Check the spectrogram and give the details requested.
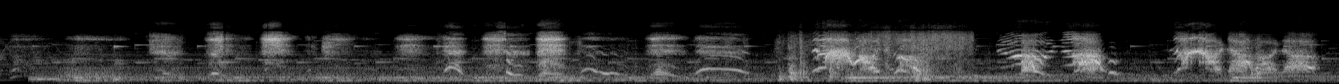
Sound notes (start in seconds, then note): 0.1 tense music; 3.9 woman whimpering; 8.1 screaming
